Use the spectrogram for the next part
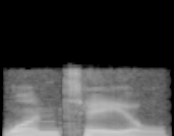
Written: one-tail

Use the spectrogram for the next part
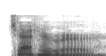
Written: chatterer

